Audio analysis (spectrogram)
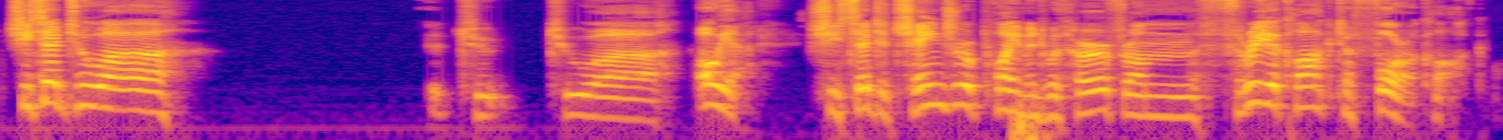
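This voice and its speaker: A man plays a harried suburban father in a 1940s-style radio comedy. His voice is bright and forceful, and he stammers as his patience wears thin. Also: sits high, slow pace. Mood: impatient. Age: middle-aged. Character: flustered, henpecked suburban father, easily exasperated. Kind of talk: 1940s radio sitcom acting.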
